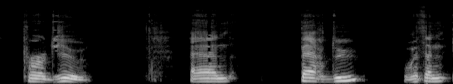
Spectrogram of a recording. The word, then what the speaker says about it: Purdue: youth killer company is Purdue which sounds exactly as the French Perdue when pronounced by an English speaking person Purdue and Perdue with an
